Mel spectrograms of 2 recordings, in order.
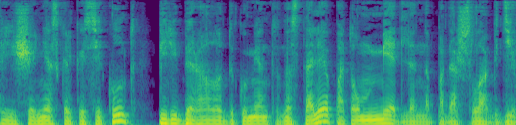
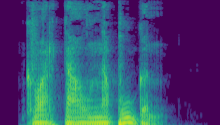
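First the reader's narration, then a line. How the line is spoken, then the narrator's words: Whisper. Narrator (Russian): прошептала она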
